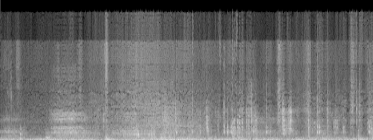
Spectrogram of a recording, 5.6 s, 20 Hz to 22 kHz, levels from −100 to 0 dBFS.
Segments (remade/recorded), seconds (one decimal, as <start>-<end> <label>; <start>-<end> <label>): 0.0-3.9 recorded; 3.9-4.7 remade; 4.7-5.6 recorded

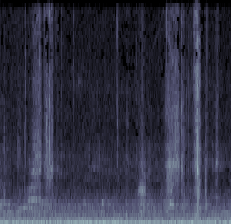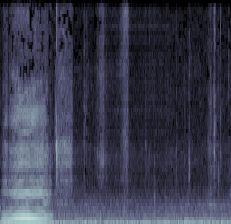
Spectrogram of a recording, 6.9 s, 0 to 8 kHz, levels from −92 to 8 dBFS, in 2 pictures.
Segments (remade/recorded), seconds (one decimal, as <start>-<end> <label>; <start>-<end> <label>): 0.0-5.0 recorded; 5.0-6.0 remade; 6.0-6.9 recorded

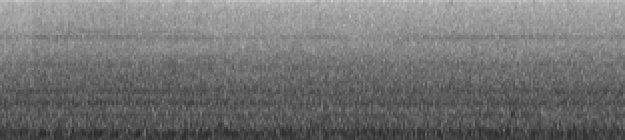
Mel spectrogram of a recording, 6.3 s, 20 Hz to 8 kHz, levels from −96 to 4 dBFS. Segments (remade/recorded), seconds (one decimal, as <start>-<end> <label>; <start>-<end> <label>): 0.0-6.3 recorded

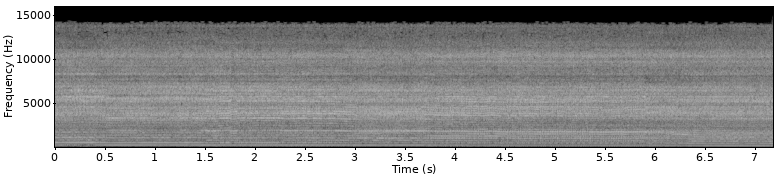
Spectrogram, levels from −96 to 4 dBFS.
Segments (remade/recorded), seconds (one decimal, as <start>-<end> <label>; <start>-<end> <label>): 0.0-1.6 remade; 1.6-3.0 recorded; 3.0-3.7 remade; 3.7-5.9 recorded; 5.9-7.2 remade

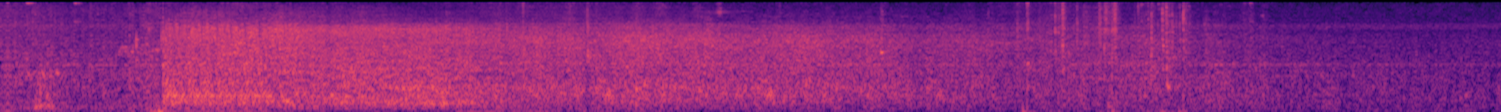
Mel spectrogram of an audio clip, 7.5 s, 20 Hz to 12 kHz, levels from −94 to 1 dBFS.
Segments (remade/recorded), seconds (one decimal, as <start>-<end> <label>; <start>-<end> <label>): 0.0-1.5 recorded; 1.5-3.6 remade; 3.6-5.0 recorded; 5.0-5.6 remade; 5.6-7.5 recorded

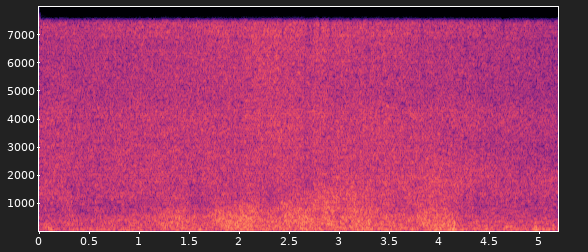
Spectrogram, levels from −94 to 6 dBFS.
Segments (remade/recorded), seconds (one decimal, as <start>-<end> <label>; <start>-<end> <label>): 0.0-5.2 recorded

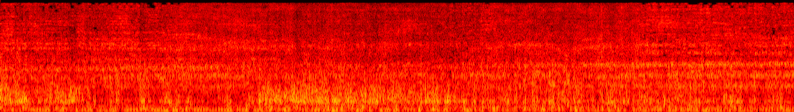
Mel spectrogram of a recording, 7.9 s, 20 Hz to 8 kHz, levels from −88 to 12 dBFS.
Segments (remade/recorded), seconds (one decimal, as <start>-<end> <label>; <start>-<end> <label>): 0.0-1.8 recorded; 1.8-4.5 remade; 4.5-4.9 recorded; 4.9-6.4 remade; 6.4-7.9 recorded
